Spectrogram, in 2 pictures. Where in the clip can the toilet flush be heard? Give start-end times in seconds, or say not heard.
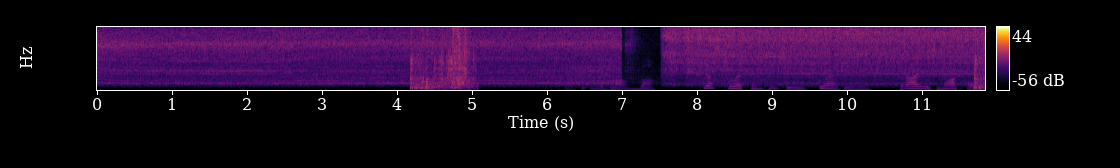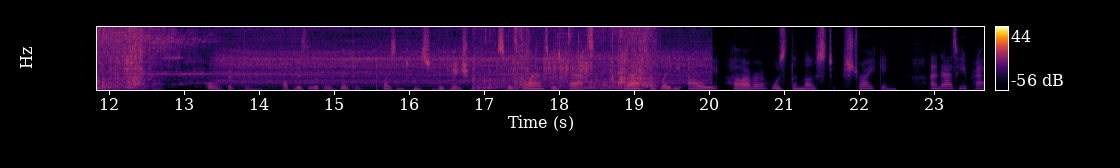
4.2-5.1, 11.7-12.6, 16.8-19.4.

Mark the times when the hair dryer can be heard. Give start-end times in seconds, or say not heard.
0.0-20.1.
